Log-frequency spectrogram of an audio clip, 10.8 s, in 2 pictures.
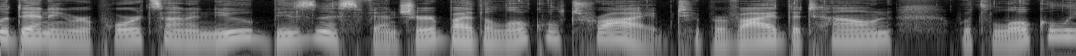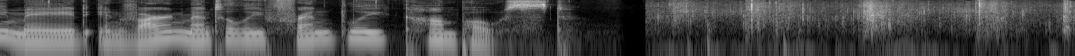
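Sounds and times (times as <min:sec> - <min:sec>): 
speech: 0:00.0 - 0:09.0
footsteps crunching on the road into a landfill: 0:08.6 - 0:10.7.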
